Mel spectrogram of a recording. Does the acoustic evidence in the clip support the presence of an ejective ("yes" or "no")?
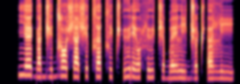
yes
